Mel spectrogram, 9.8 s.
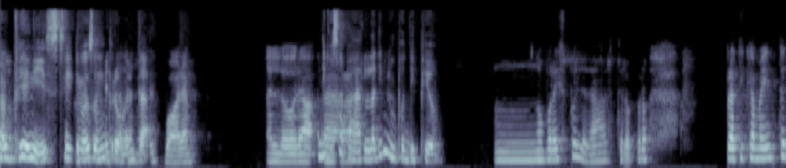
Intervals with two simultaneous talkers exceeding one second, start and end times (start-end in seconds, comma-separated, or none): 0.8-2.0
